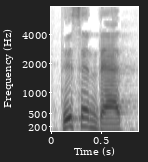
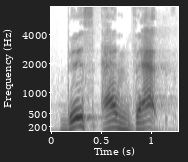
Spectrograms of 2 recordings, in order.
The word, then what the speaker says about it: this and that: 이것저것 this and that 그런데 this and that 어렵지 않지만 이것을 실제로 발음할 때는요. this and that 이 and와 that 사이가 연결이 되면서 this and that 또박또박 발음하는 사람 별로 없고 this and that 약간 this and that이 약간 that처럼 발음이 될 수가 있거든요. 이거 주의하셔야 됩니다.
